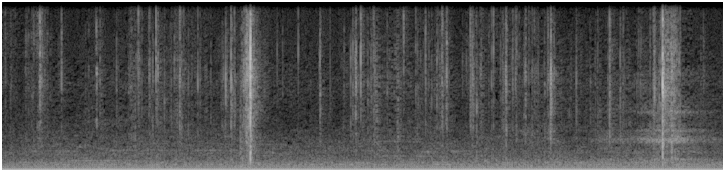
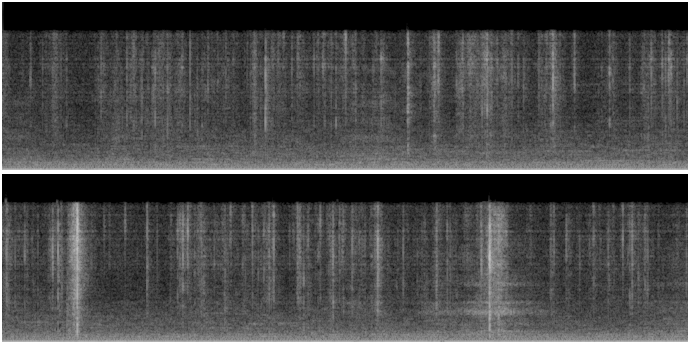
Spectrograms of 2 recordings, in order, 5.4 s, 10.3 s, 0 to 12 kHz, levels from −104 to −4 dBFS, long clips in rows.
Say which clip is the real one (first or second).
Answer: first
